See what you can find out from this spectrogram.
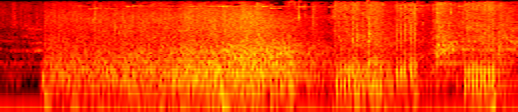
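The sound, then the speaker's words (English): Gunfire rings out in a film shootout among stacks of crates: a sustained, roaring volley that swells and then breaks into several short, sharp bursts of rapid shots toward the end. “Waiting for their moment, they leap out and open fire. They duck down behind another stack of crates to reload.”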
